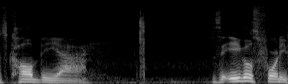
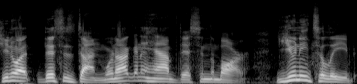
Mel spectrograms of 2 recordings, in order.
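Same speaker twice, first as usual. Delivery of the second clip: bartender laying down law; 3 semitones higher, 5 dB louder than usual. Retold or imitated. Bartender Patty orders the troublemaker out, loud and firm. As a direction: shut the fight down like you own the bar.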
